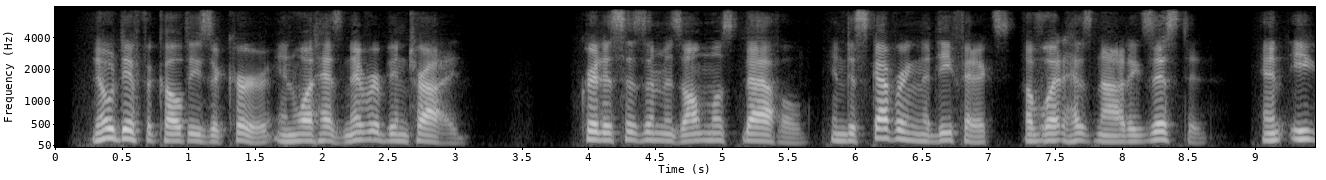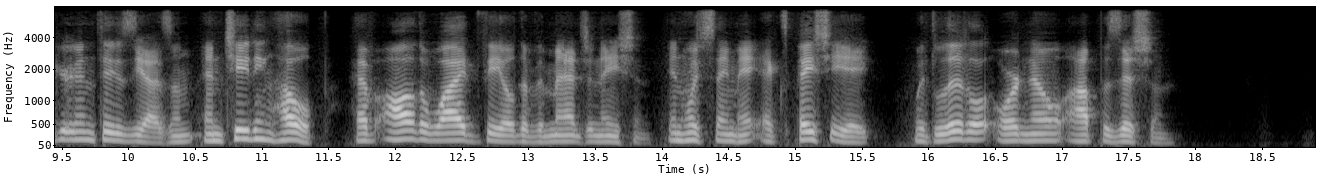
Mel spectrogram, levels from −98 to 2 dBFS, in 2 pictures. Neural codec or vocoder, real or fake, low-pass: codec, 16 kHz, 0.8 kbps, ZipCodec; fake; 7.2 kHz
